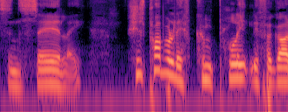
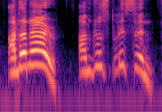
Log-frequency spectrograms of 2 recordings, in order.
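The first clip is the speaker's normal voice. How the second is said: high, loud exasperated cry; exasperated outburst; 10 semitones higher, 8 dB louder than usual. Real, not acted. Host baffled by the product logic, loud and high. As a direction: throw up your hands.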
